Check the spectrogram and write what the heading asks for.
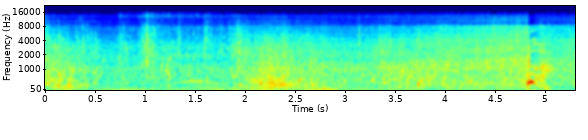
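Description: Fast river water rushing around a kayak, with paddle strokes dipping and splashing through it. A single sharp, loud hit near the end stands out above the water.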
